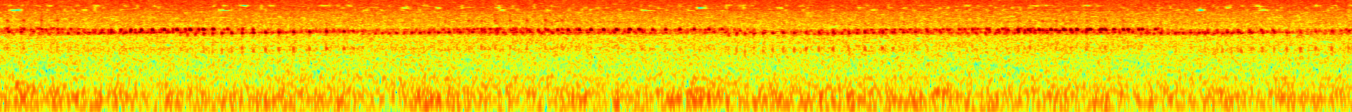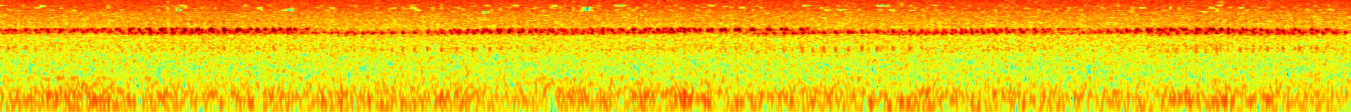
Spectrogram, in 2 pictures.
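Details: Night crickets in a Zen garden beside a koi pond sing a continuous high-pitched pulsing trill, grouped in roughly one-second runs that follow each other closely, over steady deep murmuring noise.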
